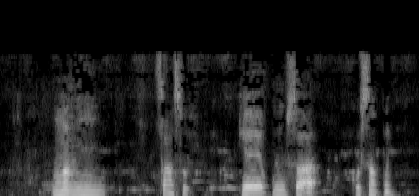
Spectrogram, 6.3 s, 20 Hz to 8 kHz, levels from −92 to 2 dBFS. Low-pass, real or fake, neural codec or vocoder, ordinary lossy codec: 7.2 kHz; fake; codec, 44.1 kHz, 2.6 kbps, SNAC; MP3, 24 kbps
